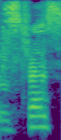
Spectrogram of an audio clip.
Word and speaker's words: Dijkstra's: I don't even know how to pronounce this. Dijkstra's algorithm? Dijkstra's, yeah.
